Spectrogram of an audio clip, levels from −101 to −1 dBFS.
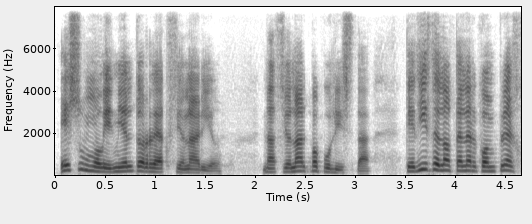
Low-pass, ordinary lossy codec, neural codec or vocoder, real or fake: none; none; codec, 16 kHz, 1 kbps, FunCodec, trained on Chinese and English, 50 frames a second; fake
